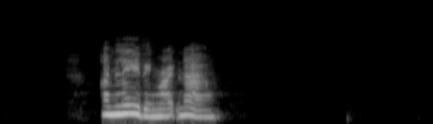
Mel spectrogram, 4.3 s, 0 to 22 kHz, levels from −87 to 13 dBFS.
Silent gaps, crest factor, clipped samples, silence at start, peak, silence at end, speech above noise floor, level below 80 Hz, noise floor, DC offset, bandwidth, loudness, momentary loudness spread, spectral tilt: none; 16 dB; under 0.1%; 1 s; -14 dBFS; 2.15 s; over 67 dB; -70 dBFS; under -90 dBFS; under 0.1%; 6 kHz; -24 LUFS; 14 LU; -8.5 dB/octave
